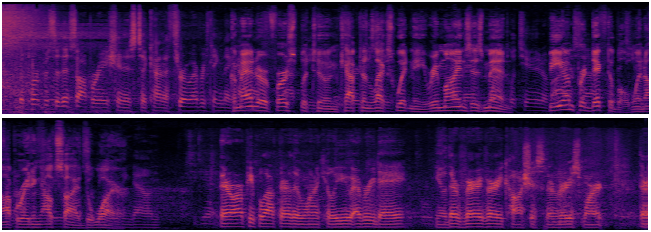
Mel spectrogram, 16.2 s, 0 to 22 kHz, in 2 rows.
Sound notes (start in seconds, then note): 3.3 voiceover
